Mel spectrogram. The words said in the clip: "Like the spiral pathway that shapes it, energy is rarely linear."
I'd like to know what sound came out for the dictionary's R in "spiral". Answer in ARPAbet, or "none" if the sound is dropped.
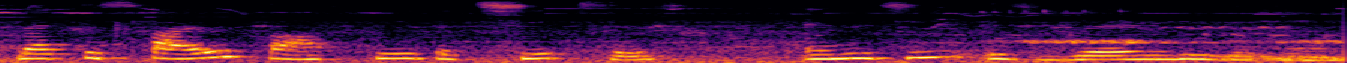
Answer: none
